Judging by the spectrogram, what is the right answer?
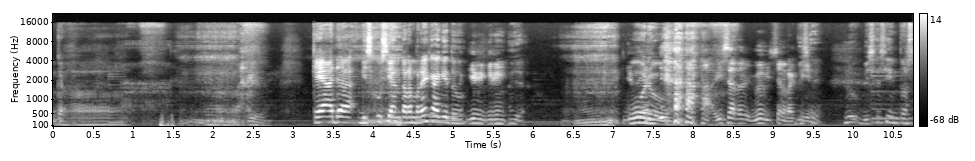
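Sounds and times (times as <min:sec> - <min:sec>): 
voice imitating loud snoring: 0:00.0 - 0:02.8, 0:03.6 - 0:04.4, 0:06.3 - 0:07.2
speech: 0:00.1 - 0:00.4, 0:02.4 - 0:10.7
laughter: 0:07.6 - 0:08.5.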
